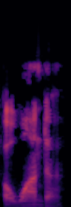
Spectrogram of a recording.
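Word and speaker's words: OANDA: and a but then they started pronouncing it Oh Wanda so for whatever goofy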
